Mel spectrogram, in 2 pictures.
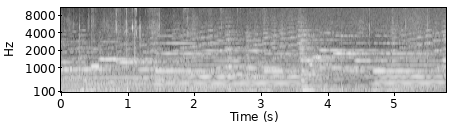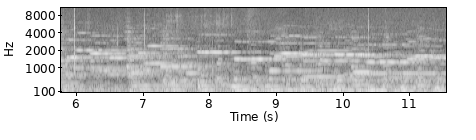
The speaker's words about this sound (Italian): E questo è un episodio differente, più lento, c'è scritto più tranquillo. Si amplia, prende respiro. E libera un solo di flauto.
